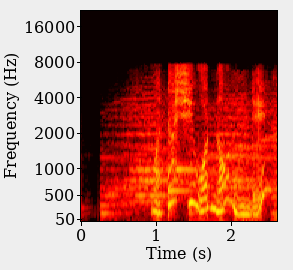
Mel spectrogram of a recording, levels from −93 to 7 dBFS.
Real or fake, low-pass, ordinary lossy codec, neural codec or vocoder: real; 7.2 kHz; Opus, 16 kbps; none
